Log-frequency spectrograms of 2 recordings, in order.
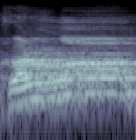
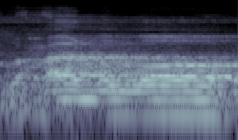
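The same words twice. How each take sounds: First: It is said loudly in an irritated, sharp tone. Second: It is said softly in a calm, devotional tone. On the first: The person is rebuking the imam out of irritation. The speaker calls it wrong. "Dia lagi gedek banget sama imamnya. ... Kenceng" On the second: The person is praising God as remembrance. The speaker calls it right. "Kalau orang berzikir tuh subhanallah"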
